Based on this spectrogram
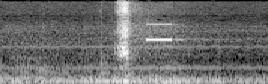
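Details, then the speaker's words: Tire pressure monitoring receiver carried in a tire tech's pocket gives a soft click and one short high-pitched beep, warning of a low tire. "if they want to check the entire fleets tires they just walk with this in their pocket and if it starts beeping in their pocket there's a low tire"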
